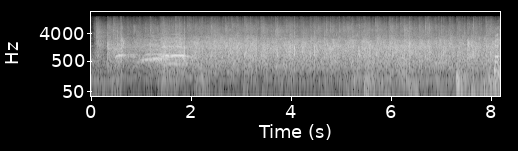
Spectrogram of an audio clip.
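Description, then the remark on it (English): Sustained audience applause at the Bridgetown comedy show in the Bossa Nova room as comedian Caitlin Gill is introduced and climbs onto the stage: a dense wash of many hands clapping at steady loudness for several seconds, with a few brief whoops or cheers rising early on. “I should have pointed out as well, thank you for continuing the applause.”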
